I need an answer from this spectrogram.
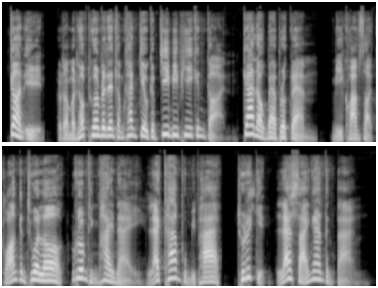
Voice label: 外籍泰语男大气激情

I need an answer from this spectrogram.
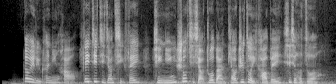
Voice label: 飞机播音员

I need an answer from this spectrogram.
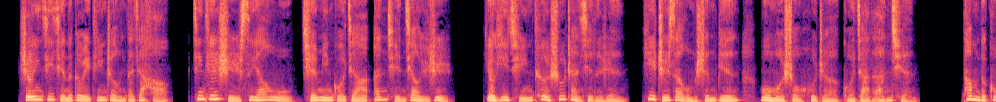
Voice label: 仿电台主播知性温柔

